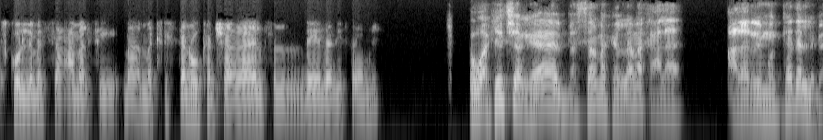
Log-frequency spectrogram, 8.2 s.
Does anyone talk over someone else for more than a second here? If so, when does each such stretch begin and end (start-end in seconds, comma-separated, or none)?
none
